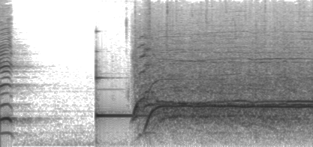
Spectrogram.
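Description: Game-show answer-reveal ding, a short steady tone about a second in, marking a scoring answer. It is followed by a crowd cheering, with one voice holding a long high shout.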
